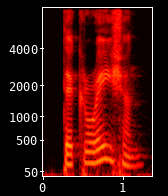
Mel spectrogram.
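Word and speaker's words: decoration: 이라고 발음 하시면 되겠구요 이때 강세는 그 부분에 있는 알파벳 a 에 강세가 있고요 그리고 끝부분 ti 오배는 한번에 션 션 발음이 납니다 그래서 데크로 레이 션 이라고 발음 하시면 되겠구요 품사는 명사 뜻은 창식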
